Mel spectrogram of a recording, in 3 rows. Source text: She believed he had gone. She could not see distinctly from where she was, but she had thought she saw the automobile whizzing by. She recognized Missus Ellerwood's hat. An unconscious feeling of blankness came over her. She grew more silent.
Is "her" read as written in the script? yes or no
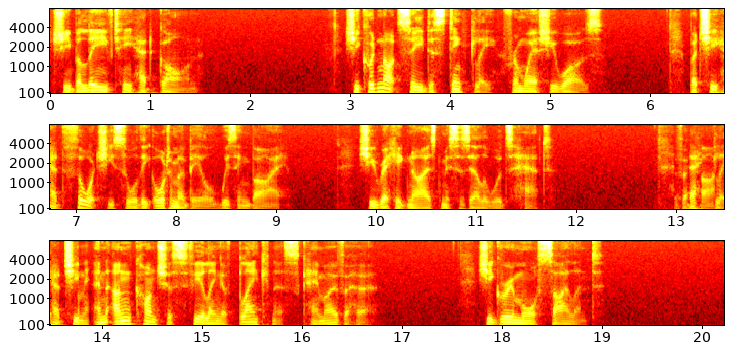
yes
